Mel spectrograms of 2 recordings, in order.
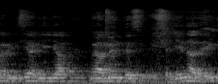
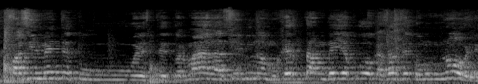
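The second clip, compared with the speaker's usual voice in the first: higher, tearful indignation; indignant complaint; 7 semitones higher than usual. Acted. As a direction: plead with wounded pride.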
